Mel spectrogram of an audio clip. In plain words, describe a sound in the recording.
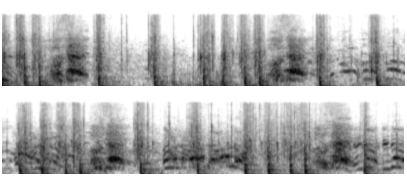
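A large crowd claps in rhythm.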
